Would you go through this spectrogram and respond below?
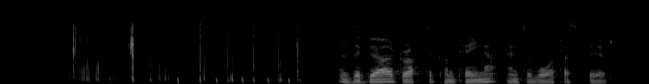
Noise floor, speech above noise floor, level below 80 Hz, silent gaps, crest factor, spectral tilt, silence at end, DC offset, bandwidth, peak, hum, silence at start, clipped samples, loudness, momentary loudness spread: -65 dBFS; 19 dB; -80 dBFS; 1.04-1.08 s, 1.19-1.28 s, 1.91-1.95 s, 2.36-2.40 s, 2.60-2.65 s, 3.05-3.25 s, 3.32-3.36 s; 30 dB; -4.5 dB/octave; 0.35 s; under 0.1%; 8 kHz; -18 dBFS; none; 0.75 s; under 0.1%; -47 LUFS; 19 LU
